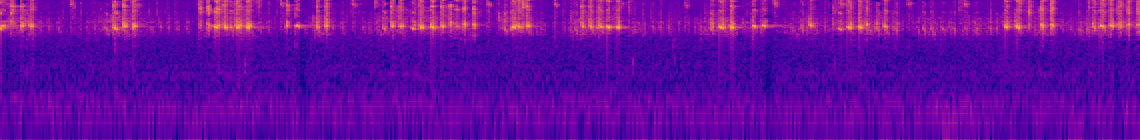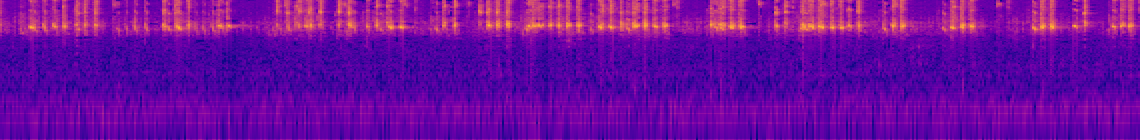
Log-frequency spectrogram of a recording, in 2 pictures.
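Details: Several live crickets chirp in dense, high-pitched trilled bursts that overlap and run together irregularly, forming a continuous shimmering chorus.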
